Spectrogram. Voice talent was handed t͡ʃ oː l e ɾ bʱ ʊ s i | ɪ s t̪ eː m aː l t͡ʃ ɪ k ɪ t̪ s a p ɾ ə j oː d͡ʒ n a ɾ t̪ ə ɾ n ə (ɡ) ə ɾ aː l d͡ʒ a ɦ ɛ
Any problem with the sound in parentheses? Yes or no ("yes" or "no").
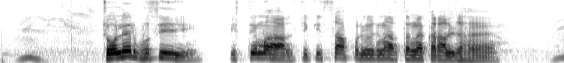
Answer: yes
